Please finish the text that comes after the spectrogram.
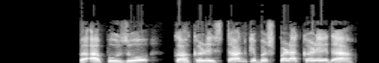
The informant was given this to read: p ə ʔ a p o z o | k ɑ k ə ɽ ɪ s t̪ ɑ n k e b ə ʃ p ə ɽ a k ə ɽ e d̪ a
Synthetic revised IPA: p ə ʔ a p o z o | k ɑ k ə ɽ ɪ s t̪ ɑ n k e b ə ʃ p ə ɽ a k ə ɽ e d̪ a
